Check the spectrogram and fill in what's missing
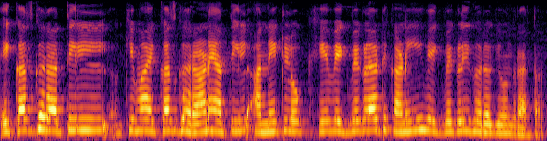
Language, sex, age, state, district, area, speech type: Marathi, female, 45-60, Maharashtra, Pune, urban, spontaneous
